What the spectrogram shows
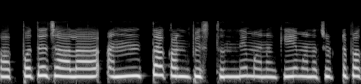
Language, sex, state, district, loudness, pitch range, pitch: Telugu, female, Andhra Pradesh, Guntur, -11 LUFS, 360-390 Hz, 370 Hz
